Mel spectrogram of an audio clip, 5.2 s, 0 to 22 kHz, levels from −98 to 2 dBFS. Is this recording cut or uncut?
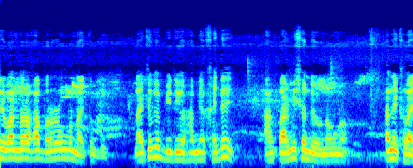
uncut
